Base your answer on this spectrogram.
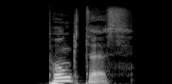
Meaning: genitive singular of Punkt
- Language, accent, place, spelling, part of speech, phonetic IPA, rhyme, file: German, Germany, Berlin, Punktes, noun, [ˈpʊŋktəs], -ʊŋktəs, De-Punktes.ogg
